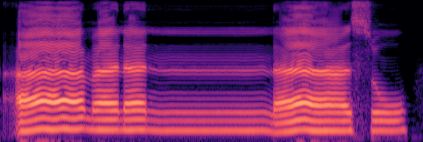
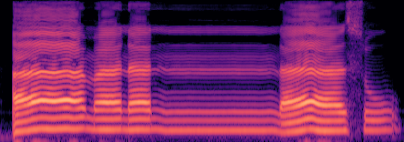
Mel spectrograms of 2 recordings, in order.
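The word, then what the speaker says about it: آمن الناس: Cara membacanya adalah kita menahan suara nunnya. Amanan nasu. Kesalahan yang terjadi tidak menahan gunnahnya.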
